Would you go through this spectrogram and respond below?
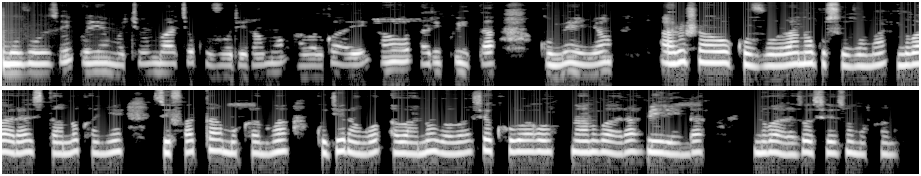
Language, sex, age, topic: Kinyarwanda, female, 18-24, health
